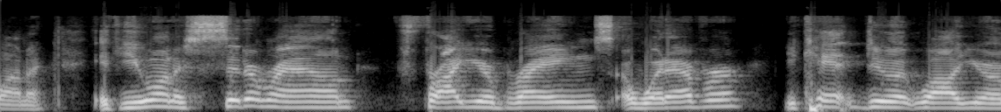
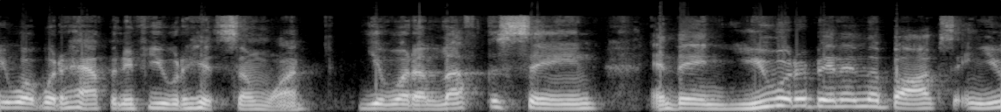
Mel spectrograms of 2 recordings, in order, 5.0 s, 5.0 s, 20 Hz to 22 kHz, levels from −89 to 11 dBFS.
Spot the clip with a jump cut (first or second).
second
